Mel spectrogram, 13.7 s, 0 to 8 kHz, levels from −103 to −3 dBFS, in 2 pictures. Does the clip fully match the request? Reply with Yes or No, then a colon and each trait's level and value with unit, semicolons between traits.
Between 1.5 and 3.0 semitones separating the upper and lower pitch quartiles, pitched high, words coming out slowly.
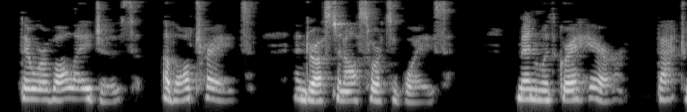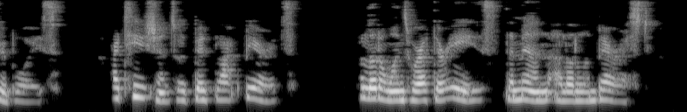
No: narrow, 2.6 semitones; high, 220 Hz; average, 165 wpm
